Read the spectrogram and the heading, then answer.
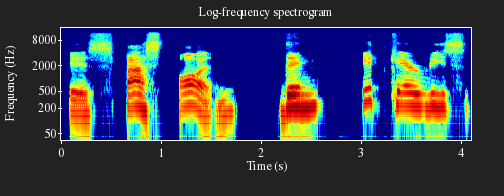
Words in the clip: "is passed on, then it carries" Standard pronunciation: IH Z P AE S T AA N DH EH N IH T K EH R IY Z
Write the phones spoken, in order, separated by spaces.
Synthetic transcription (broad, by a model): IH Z P AE S T AA N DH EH N IH T K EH R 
